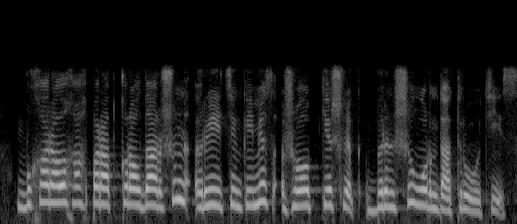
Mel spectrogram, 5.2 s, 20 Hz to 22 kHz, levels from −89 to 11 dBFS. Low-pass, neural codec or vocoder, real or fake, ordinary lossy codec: 7.2 kHz; none; real; Opus, 32 kbps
